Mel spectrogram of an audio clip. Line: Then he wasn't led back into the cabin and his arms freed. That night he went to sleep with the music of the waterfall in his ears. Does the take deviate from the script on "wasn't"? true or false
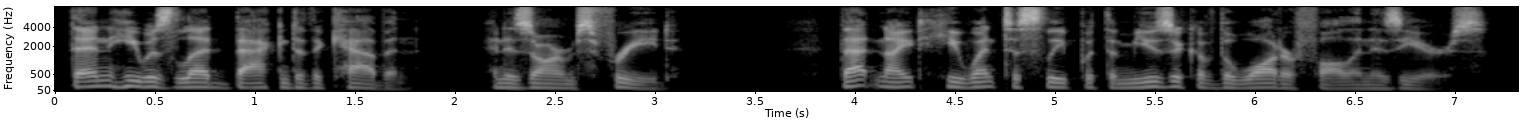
true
